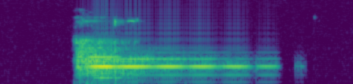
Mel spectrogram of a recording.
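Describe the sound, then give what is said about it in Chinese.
A single meditation bell strike rings out during a meditation teaching, a steady tone that wavers up and down in loudness and fades away over about a second and a half, with nothing else heard. “让我们听这个钟声，感觉到了吗？钟声是高高低低的，”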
